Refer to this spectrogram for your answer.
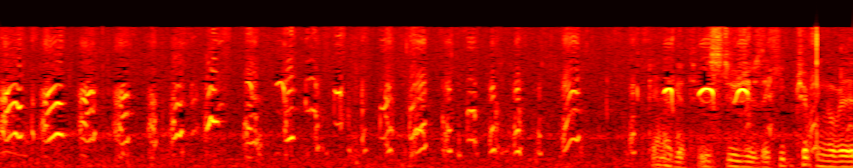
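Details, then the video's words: Goldendoodle puppies, just over a week old, heading for food; quick run of short squeaky whimpers repeating nearly three per second, then a person talking over soft whines near the end. "Goldendoodle puppies - dinner time"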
